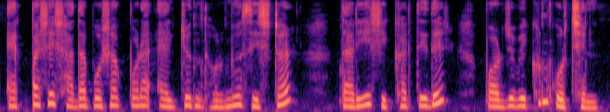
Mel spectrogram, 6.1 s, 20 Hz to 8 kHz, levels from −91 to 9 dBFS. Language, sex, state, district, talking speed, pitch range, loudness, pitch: Bengali, female, West Bengal, Alipurduar, 110 wpm, 185-225 Hz, -18 LUFS, 200 Hz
